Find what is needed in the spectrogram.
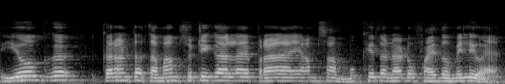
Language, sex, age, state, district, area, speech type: Sindhi, male, 60+, Gujarat, Kutch, rural, spontaneous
